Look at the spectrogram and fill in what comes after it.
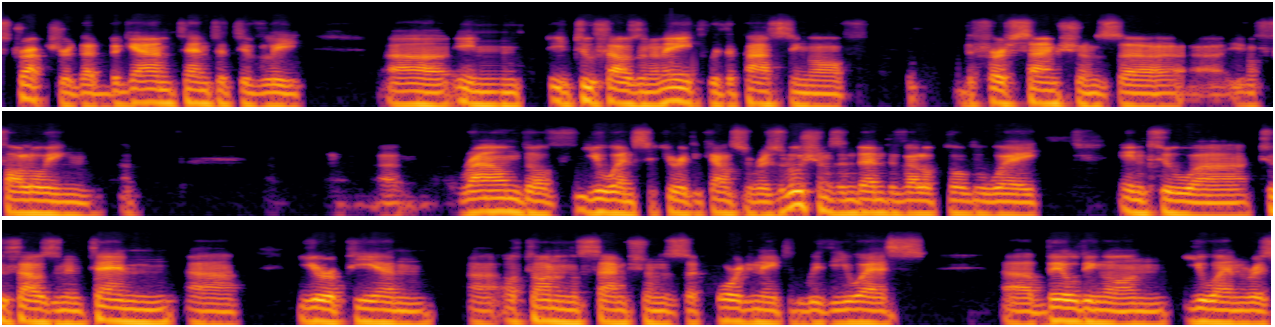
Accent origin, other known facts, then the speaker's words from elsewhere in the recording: Italy; moved away as an adult; also born or lived in Brussels; growing up in Italy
